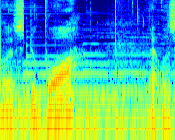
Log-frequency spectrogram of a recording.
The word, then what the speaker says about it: Du Bois: sent out a man senator whose name was Du Bois that was how you pronounced the last name do you bo is and when he came here to do the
